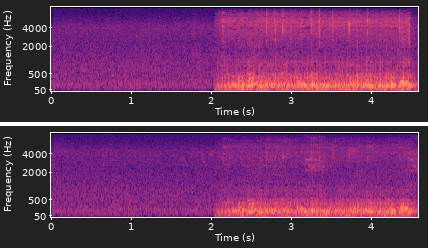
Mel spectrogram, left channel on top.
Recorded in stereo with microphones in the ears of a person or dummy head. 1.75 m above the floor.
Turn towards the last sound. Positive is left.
turn(degrees=45)  # may be behind; listen again after turning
